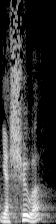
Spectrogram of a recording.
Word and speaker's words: Yeshua: And perhaps Aramaic speakers would have called it Yeshua. And with Yeshua, perhaps you can hear the way we pronounce Joshua. But again, in Hebrew, there's no J sound, and so it's kind of a Y sound. So if you don't say Joshua, then you've got Yahshua or Yeshua.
